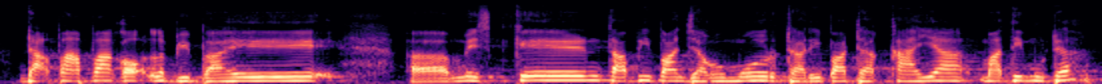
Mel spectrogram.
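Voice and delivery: low, slow, drawn-out resignation; resigned quoted believer. Acted. Speaker mimicking someone who accepts being poor, resigned and slow. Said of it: "Ada orang yang ngomong begini".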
